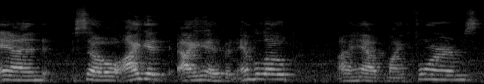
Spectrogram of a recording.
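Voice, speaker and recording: A woman speaks with an American accent and ordinary pitch variation. Audible room echo and noticeable background noise surround her voice. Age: 60s. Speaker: travel show host. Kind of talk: interview answer, casual advice.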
